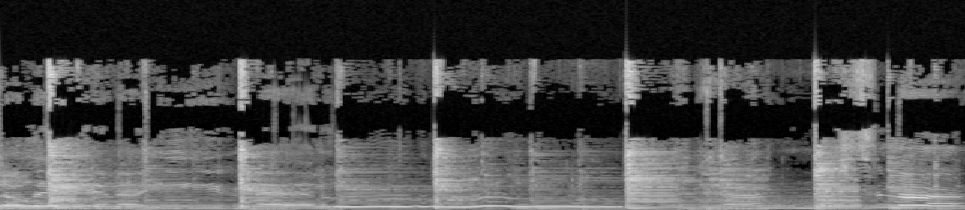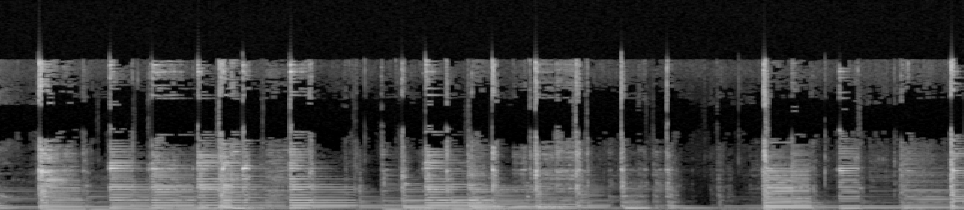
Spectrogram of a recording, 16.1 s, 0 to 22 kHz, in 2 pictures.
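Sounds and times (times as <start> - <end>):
person singing: 0.0 - 8.8
acoustic guitar strummed and picked: 0.0 - 16.0.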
